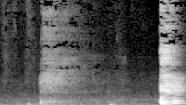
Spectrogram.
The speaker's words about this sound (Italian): E della tosse. Eh, vabbè, la tosse ci sta, periodo... è un marchio di fabbrica di questo podcast.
